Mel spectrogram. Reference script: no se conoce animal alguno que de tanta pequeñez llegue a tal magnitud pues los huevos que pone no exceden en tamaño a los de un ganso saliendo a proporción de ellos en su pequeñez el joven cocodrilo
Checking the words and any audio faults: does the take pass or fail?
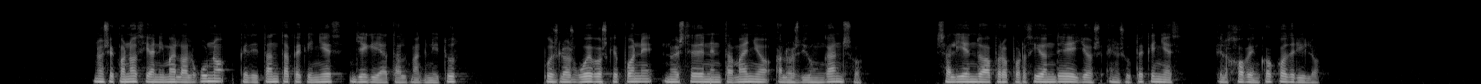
pass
